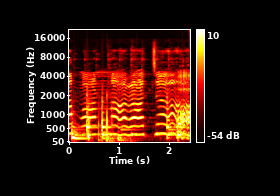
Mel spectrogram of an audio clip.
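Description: Live Javanese jaranan accompaniment music: a wavering melody over steady held tones and drum strokes. It drops out briefly near the end, then resumes.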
